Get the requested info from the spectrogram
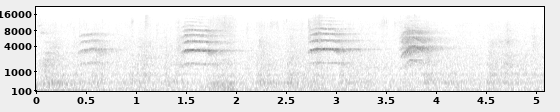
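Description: Faint bird calls: four short, high chirps, each slightly falling, about a second apart.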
